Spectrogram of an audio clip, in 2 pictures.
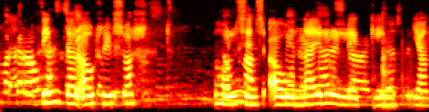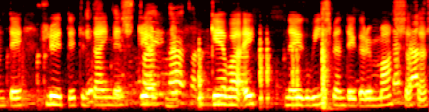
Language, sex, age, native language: Icelandic, female, 50-59, Icelandic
